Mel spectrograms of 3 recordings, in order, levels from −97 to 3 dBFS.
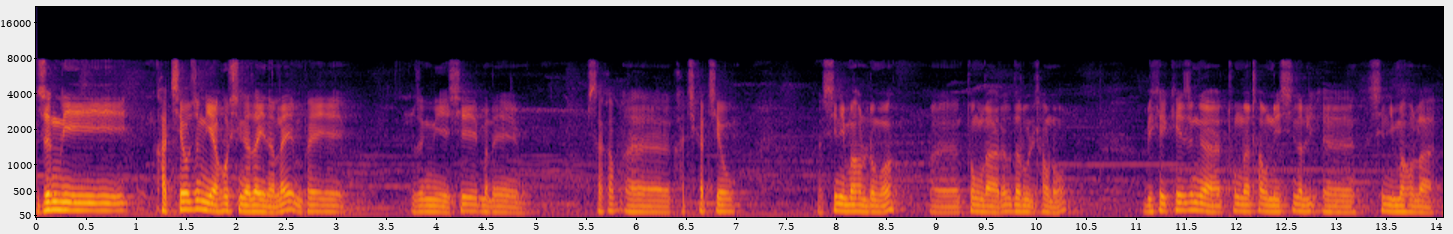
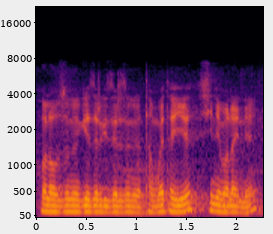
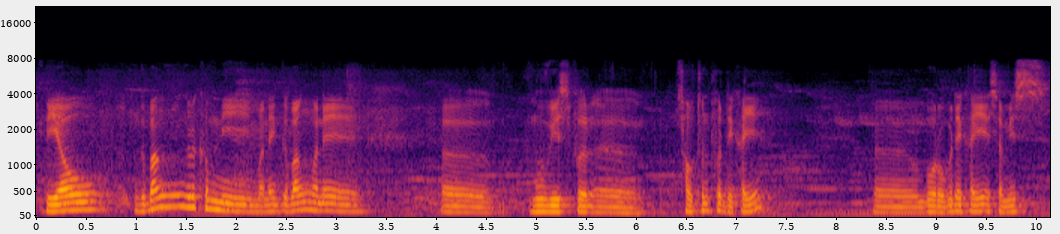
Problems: none marked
